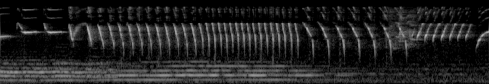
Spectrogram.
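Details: Canary singing for training: brief whistled slurs lead into a long, steady, rapid trill of over two seconds, then looser sweeping notes. Low, sustained background music is audible.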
